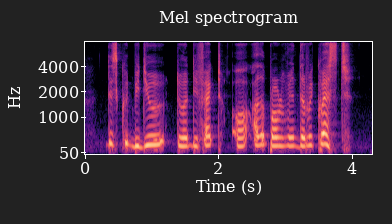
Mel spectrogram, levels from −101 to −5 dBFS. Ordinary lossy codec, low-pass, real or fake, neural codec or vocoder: none; none; real; none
